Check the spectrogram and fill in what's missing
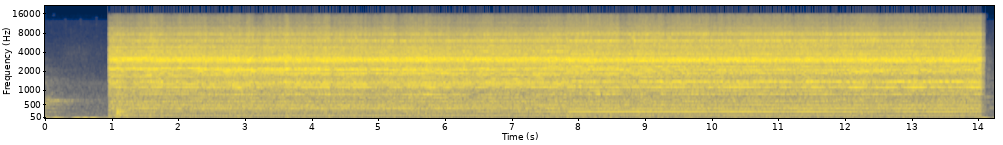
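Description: An angle grinder mounted on a Mechanic Slider 45 Pro cutting ceramic tile, starting abruptly after a second of quiet and holding a loud, high, steady whine with a grinding edge until it stops at the end.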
